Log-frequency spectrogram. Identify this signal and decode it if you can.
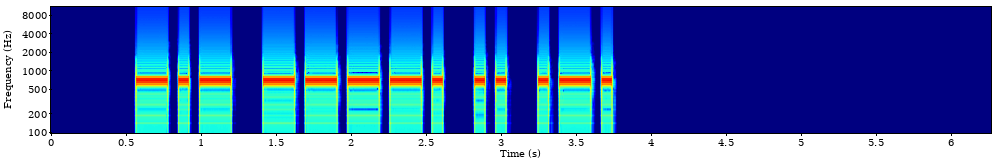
Morse code, heard as a keyed tone, about 17 wpm, 700 Hz. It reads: K9IR
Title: Call Signs - 17wpm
